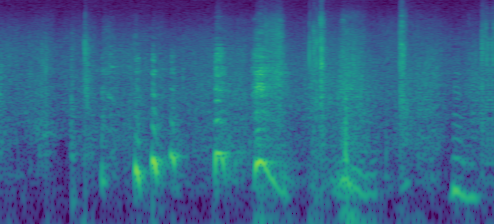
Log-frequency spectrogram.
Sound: laughs

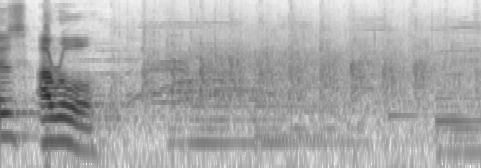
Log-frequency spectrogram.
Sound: audience applauds

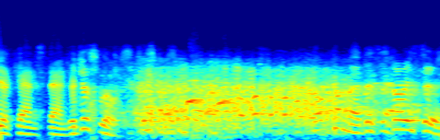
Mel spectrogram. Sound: audience laughing

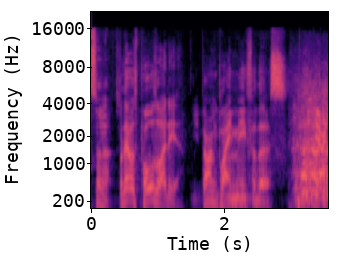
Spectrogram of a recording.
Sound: laughter

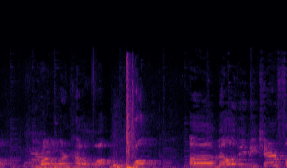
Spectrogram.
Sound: thuds

